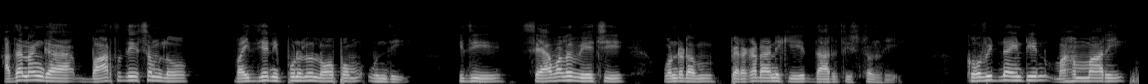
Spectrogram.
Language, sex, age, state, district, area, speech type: Telugu, male, 30-45, Andhra Pradesh, East Godavari, rural, spontaneous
